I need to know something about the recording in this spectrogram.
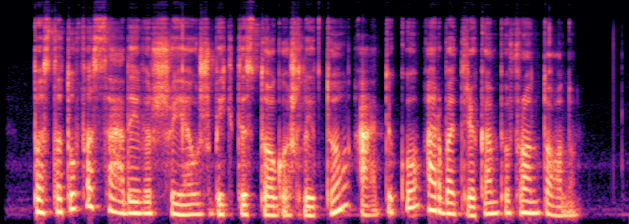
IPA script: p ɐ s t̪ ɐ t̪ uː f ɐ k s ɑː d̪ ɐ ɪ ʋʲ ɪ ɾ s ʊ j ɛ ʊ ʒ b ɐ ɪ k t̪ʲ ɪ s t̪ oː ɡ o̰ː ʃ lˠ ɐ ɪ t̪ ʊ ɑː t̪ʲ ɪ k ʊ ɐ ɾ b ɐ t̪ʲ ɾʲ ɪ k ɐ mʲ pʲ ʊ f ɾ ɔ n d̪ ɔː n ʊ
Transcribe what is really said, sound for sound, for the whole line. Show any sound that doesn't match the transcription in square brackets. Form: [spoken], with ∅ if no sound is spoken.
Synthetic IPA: p ɐ s t̪ ɐ t̪ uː f ɐ [∅] s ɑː d̪ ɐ ɪ ʋʲ ɪ ɾ [ʃ] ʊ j ɛ ʊ ʒ b ɐ ɪ k t̪ʲ ɪ s t̪ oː ɡ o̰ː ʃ lˠ ɐ ɪ t̪ ʊ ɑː t̪ʲ ɪ k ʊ ɐ ɾ b ɐ t̪ʲ ɾʲ ɪ k ɐ mʲ pʲ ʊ f ɾ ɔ n [t̪] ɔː n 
